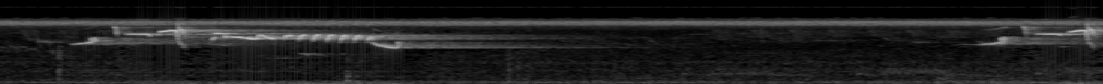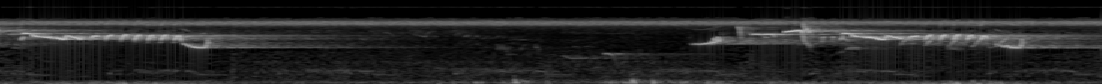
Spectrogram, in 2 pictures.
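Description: An Oriental magpie-robin sings short, bright whistled phrases over a steady high insect hum.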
